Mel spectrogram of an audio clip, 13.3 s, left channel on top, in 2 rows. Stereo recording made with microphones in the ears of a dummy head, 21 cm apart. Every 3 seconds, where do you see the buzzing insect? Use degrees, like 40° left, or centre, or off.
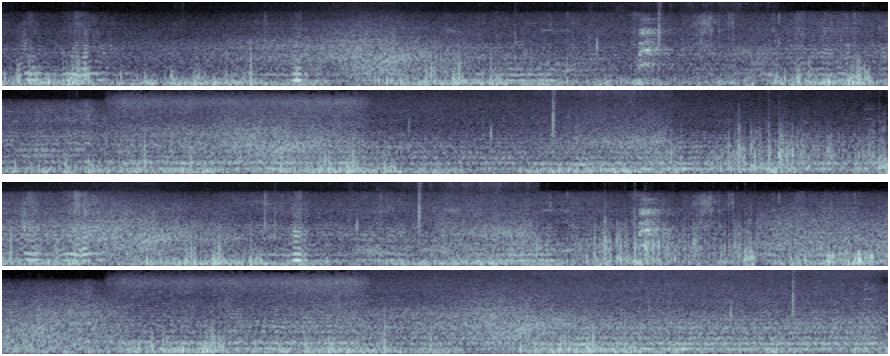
50° right, 10° right, 10° left, 20° right, 40° right.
